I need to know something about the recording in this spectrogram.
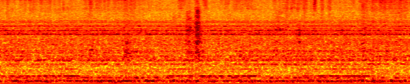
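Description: Quiet room tone: a faint steady low hum, with a soft click about two seconds in.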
